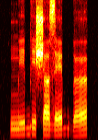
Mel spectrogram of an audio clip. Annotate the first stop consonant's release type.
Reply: plain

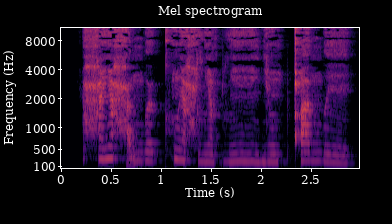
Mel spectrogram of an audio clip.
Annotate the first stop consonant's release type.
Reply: aspirated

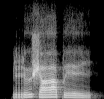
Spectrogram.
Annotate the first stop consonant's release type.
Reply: plain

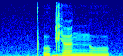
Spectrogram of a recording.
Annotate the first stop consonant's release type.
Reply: ejective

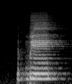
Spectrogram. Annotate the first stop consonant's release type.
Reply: implosive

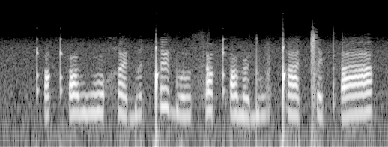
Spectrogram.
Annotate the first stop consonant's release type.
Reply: ejective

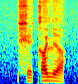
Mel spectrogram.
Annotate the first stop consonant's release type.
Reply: plain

